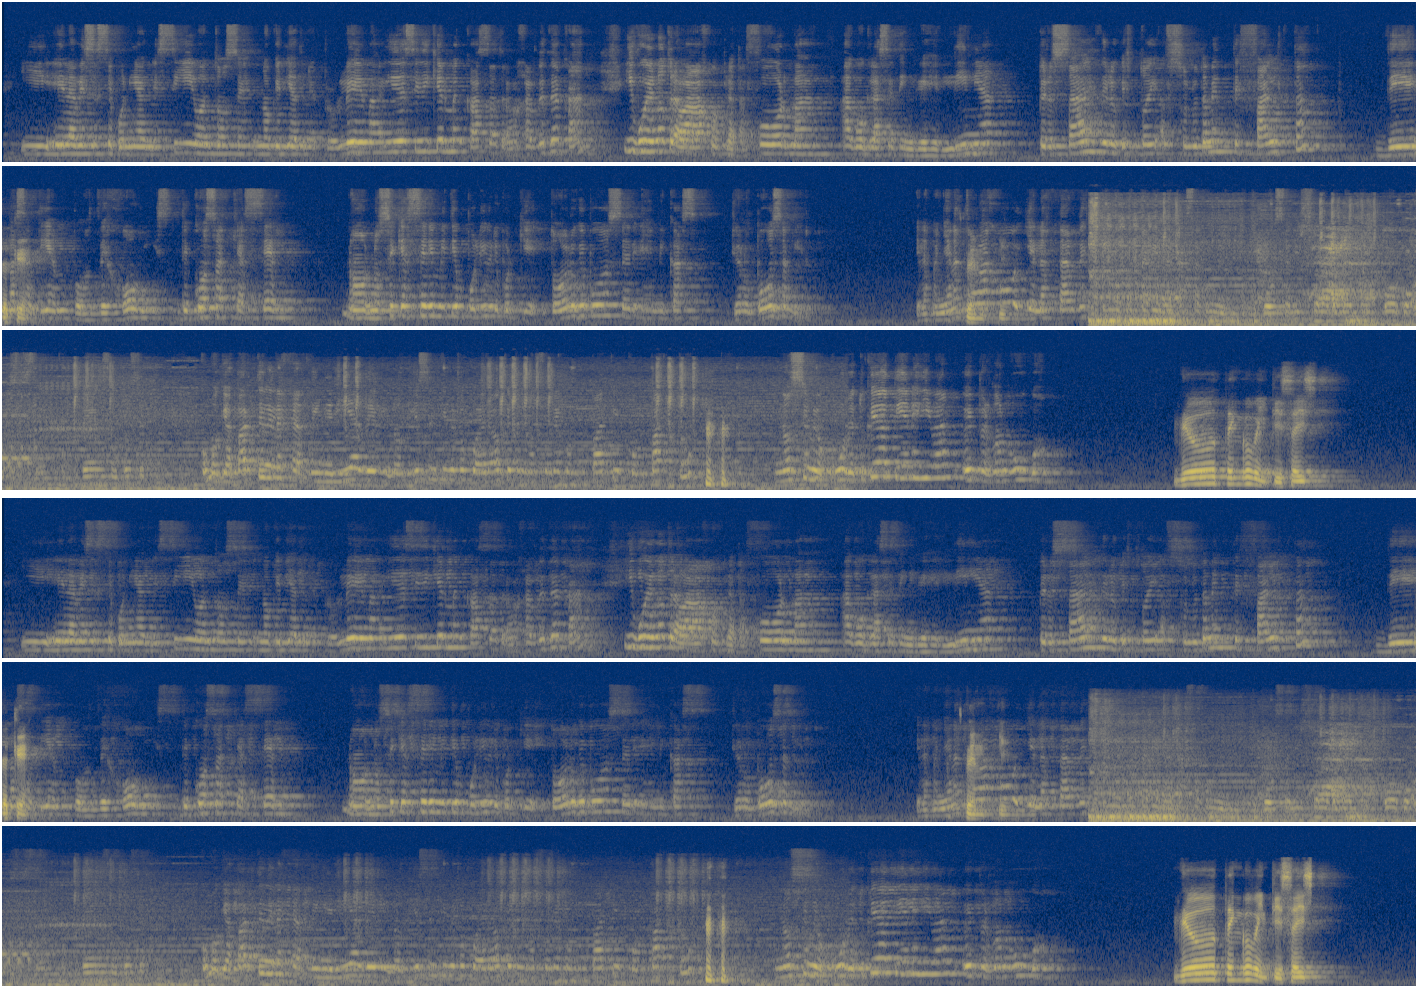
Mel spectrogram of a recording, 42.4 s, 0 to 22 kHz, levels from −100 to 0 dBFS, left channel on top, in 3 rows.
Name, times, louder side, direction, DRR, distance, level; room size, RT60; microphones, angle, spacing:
voice 1, 0.2-9.9 10.4-13.1 13.7-17.0 17.5-21.0 21.4-22.2 23.3-35.3 36.0-38.7, left 2 dB, 75° left, 5 dB, 4.6 m, -34 dB
voice 2, 23.8-24.2 35.3-35.5 40.0-41.4, right 3 dB, 75° right, 14 dB, 1.0 m, -23 dB
sound 1, 25.0-36.7, left 2 dB, 50° left, 5.0 m, -35 dB
22.5 x 21.5 x 8.3 m, 0.85 s
head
